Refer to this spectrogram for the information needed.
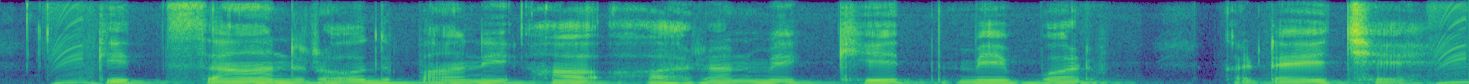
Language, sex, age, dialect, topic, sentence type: Maithili, male, 18-24, Bajjika, agriculture, statement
